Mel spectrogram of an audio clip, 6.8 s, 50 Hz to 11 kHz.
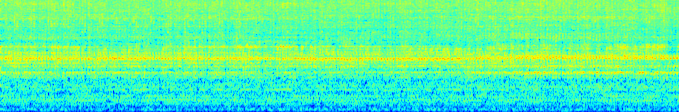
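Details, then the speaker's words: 2016 Dodge Grand Caravan 3.6L at idle: constant hissy whir with a fine rapid rattle from the engine front, before repair; owner thinks it is the timing chain or variable valve timing gear rather than a pulley, alternator bearing or accessory belt. "y y ese ruido que trae no tengo que arreglar solucionar el problema pero para mí no suena como un como una polea o como el balero del alternador suena más como el el en grande variable suena como la cadena de tiempo"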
